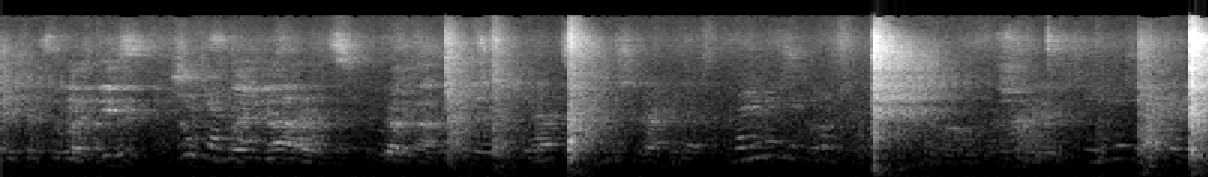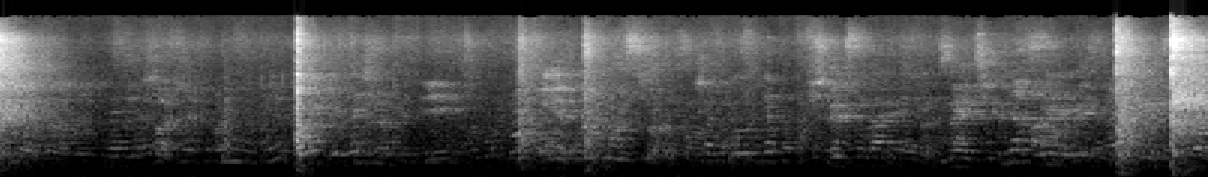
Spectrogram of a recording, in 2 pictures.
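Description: Boys talk and call out in a large echoing hall.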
